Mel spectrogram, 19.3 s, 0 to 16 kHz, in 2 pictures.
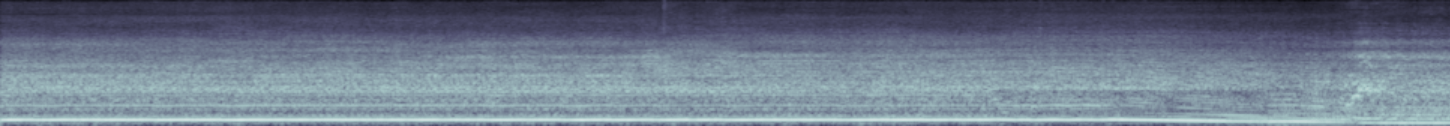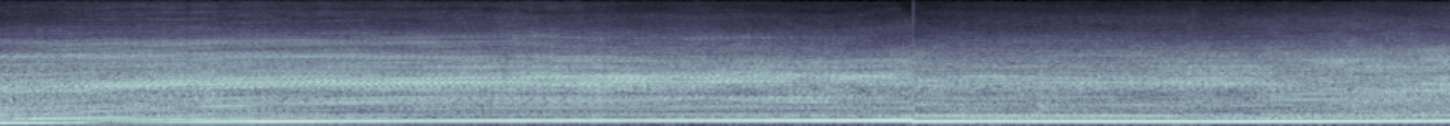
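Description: Volkswagen Passat B3's 1.8-litre four-cylinder petrol engine held at high revs in a burnout, its spinning tyres squealing. About eight seconds in the revs dip sharply and climb straight back, then hold steady again.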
